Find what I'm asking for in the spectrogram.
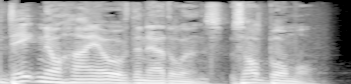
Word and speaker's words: Zaltbommel: Zaltbommel.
